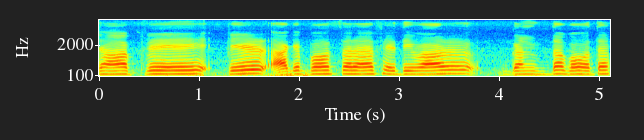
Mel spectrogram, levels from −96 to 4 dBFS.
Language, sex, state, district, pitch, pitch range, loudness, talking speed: Hindi, male, Bihar, Patna, 180 Hz, 175-185 Hz, -16 LUFS, 115 wpm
